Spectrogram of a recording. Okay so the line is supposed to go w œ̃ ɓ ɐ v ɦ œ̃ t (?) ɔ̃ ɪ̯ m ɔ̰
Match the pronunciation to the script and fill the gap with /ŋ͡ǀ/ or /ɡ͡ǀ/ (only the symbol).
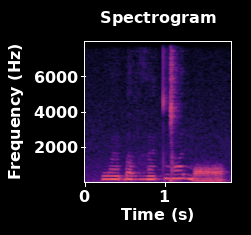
ŋ͡ǀ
